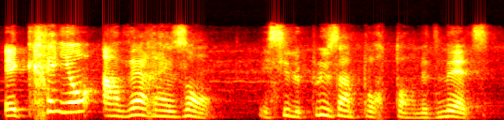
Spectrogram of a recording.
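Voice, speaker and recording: A woman, a teacher reading a play aloud slowly and deliberately and explaining it as she goes. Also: fairly low pitch, sing-song, soft background music.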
